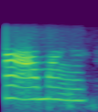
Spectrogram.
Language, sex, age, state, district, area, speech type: Tamil, female, 18-30, Tamil Nadu, Kallakurichi, rural, conversation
